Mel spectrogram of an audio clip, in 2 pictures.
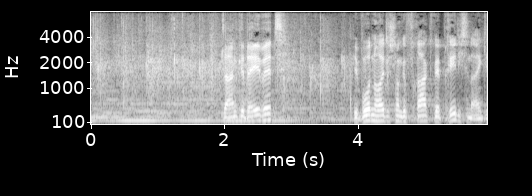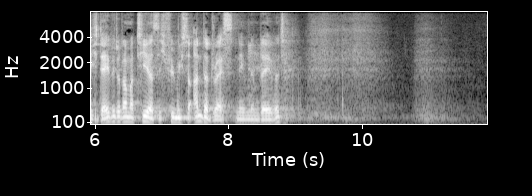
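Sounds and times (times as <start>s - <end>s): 
audience applause: 0.0s - 5.6s
speech: 2.0s - 3.0s, 3.9s - 9.1s.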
